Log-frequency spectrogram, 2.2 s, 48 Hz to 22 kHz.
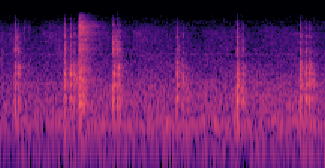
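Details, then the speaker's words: Sigma 19mm f/2.8 Art lens on a Sony A6000, camera off: shaking gives light, irregular clicks and rattles from the electromagnetically driven focusing element floating unpowered in the barrel, normal; silent in operation. "know if you could hear that but there is a rattle of the focusing element that obviously uses some sort of electromagnetic system to focus back and forth inside this lens barrel so so when there's no power and it's not focusing that element is simply floating in there"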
